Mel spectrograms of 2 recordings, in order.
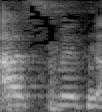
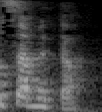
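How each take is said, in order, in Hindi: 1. s से पहले एक स्वर जोड़ा जाता है। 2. s और m के बीच एक स्वर डाला जाता है। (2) "No, Samita"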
